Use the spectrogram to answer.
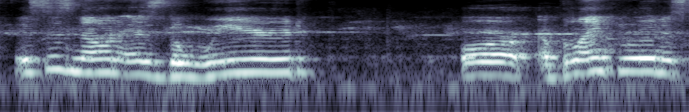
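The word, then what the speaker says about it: wyrd: This is like a weird faded type.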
